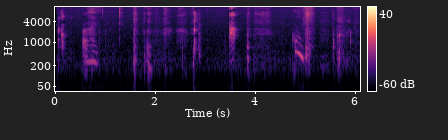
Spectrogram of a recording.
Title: Baby with hiccups 3 months old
